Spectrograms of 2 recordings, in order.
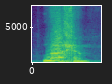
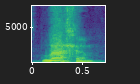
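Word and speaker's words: לחם: Lechem. Lechem. Notice that these words like lechem and choshek and chesed are referred to as segolits, and they're accented on the first syllable.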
